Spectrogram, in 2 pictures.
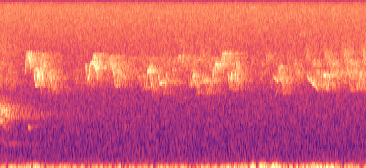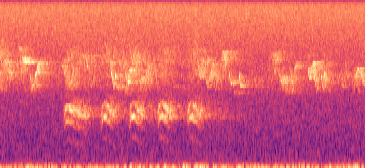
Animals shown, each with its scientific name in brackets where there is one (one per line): American Crow (Corvus brachyrhynchos)
Red-eyed Vireo (Vireo olivaceus)
Ovenbird (Seiurus aurocapilla)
